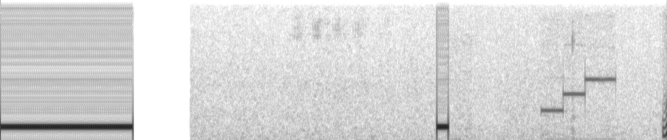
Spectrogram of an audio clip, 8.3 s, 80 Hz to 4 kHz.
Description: Ringback tone (North America), 440 + 480 Hz.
